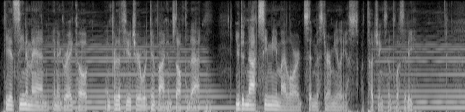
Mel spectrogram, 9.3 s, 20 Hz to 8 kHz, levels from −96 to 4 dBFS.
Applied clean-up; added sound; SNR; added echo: none; Bowed string instrument; 10 dB; none.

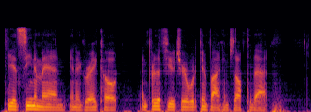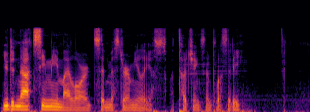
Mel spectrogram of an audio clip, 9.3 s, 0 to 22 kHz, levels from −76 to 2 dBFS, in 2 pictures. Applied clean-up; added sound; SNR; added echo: neural separator model SepFormer DNS4.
